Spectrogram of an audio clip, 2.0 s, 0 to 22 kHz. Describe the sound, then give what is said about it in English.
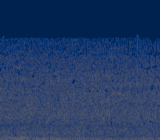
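Water gushes from a big water column into the tender of the Victorian 563 steam locomotive at a railway station. A loud, steady, hissing roar runs through the whole clip. “the 563 locomotive, the Victorian locomotive of the Swanage Railway, is also now having a drink of water from the big water column here at Swanage.”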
